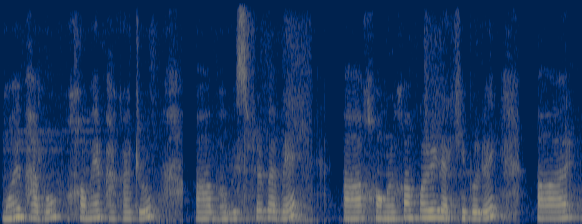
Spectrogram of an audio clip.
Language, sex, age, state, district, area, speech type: Assamese, female, 30-45, Assam, Sonitpur, rural, spontaneous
